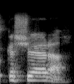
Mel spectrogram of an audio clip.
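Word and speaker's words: Kachera: the pronouncement on this so how do you pronounce this this is kashira okay go ahead so over this kashara it's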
